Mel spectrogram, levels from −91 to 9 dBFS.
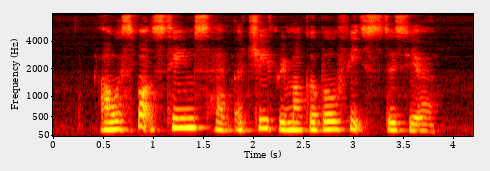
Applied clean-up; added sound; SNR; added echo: none; none; none; reverberation time 0.2 s.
